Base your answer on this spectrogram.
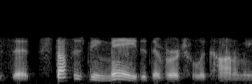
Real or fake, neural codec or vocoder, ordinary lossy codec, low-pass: real; none; MP3, 32 kbps; 7.2 kHz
